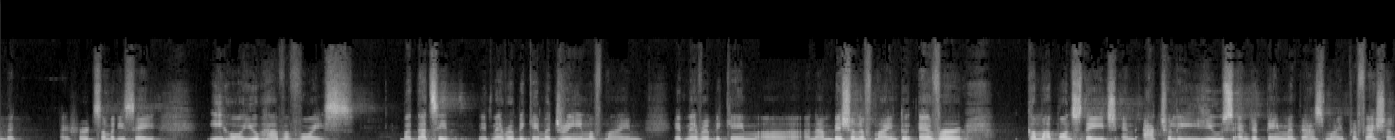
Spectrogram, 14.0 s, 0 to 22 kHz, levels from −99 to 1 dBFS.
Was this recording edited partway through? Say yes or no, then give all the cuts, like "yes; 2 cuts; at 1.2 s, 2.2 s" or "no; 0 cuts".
no; 0 cuts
